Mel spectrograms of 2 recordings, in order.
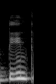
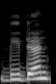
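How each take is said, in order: First: The middle d sound is dropped. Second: The middle d sound is pronounced. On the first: "और डिंट भी बोल सकते हैं" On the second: "इसको आप डिडंट भी बोल सकते हैं"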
